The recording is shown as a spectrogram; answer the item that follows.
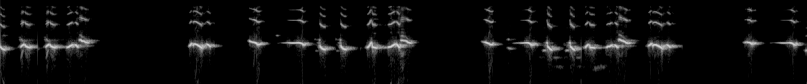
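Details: Flutey whistled phrases from a Baltimore oriole, with clusters of slurred notes repeated after short silences throughout.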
